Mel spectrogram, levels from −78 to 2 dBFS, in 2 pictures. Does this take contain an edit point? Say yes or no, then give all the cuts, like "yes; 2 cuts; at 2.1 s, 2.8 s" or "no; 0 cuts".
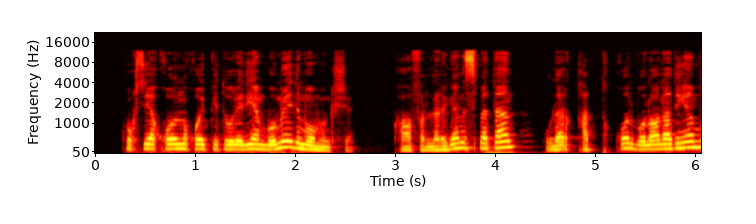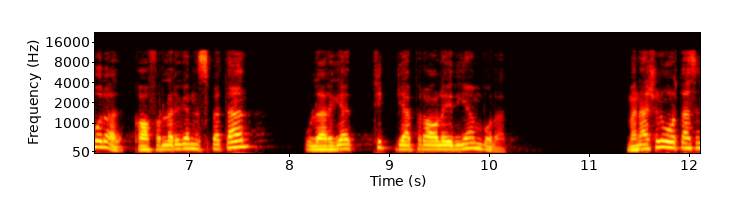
no; 0 cuts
